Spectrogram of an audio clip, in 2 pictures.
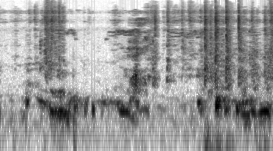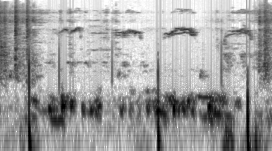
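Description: Andhra breed pigeons coo in soft, low repeated phrases at close range, with sharp clicks and scattered bird chirps over a murmuring background and no talk.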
